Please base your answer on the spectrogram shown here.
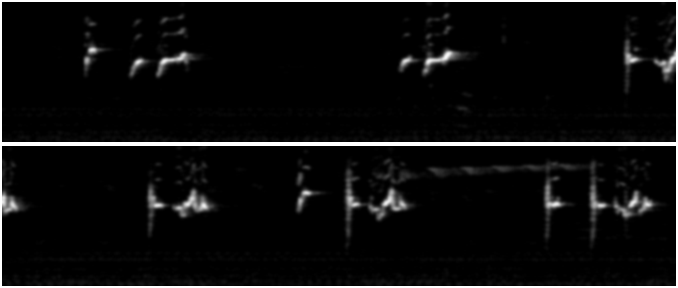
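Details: Cucak ranting bulbul calling to others of its kind: rapid clusters of bright, sharp chirps, each a quick upward flick then a clipped note, given in bursts about every second, over a faint low background hum.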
